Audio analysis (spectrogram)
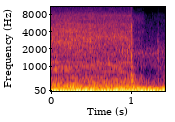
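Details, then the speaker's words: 2010 Hyundai Elantra 2.0L, power window repaired before state inspection. An even, unbroken motor hum across the full travel with no grinding, clicking or straining; the window now works normally. "So yeah, I did the window. That works now."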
